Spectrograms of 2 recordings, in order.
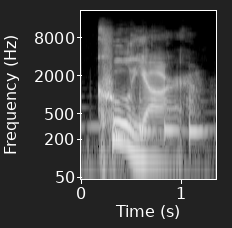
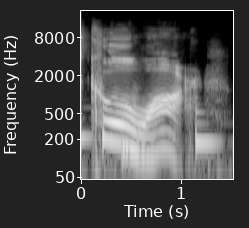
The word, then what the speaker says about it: couloir: Talking with Danny there, on our little tangent, getting a little off topic, was the word couloir. Did I say it right? I don't know. I think it's couloir. Couloir. C-O-U-L-O-I-R. Yeah.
